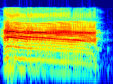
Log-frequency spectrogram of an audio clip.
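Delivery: loud, high pirate "Arr"; pirate shout. Pretend. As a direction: bellow it like a pirate. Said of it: "In my best pirate voice ever".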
